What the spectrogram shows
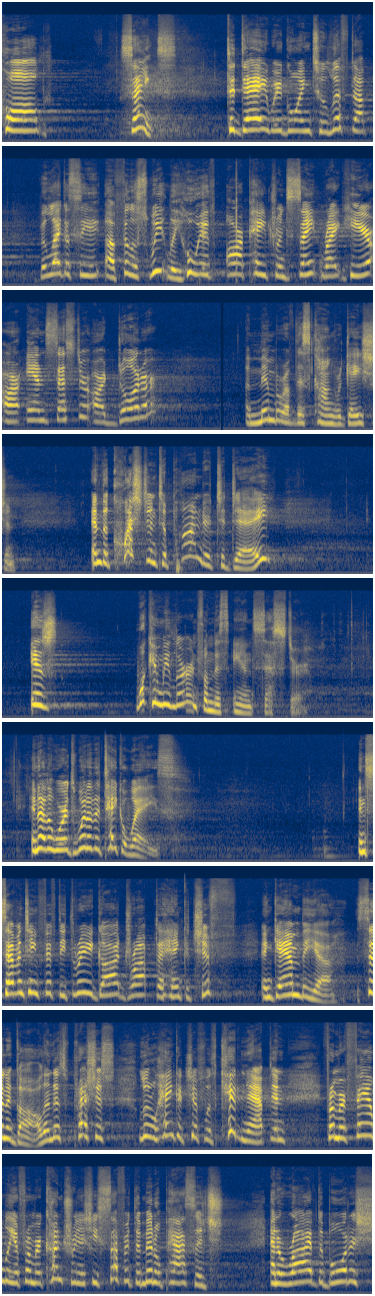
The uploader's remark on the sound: Sermons from Old South Church in Boston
